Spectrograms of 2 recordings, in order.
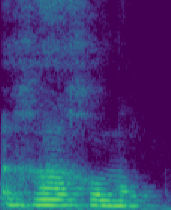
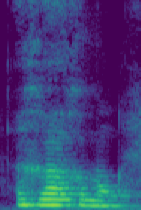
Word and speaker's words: rarement: ou même le mot rarement rarement c'est un mot un peu plus compliqué parce que on a deux fois le son r rarement rarement ensuite les voyelles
